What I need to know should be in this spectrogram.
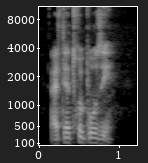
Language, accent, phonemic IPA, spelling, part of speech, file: French, France, /a tɛt ʁə.po.ze/, à tête reposée, adverb, LL-Q150 (fra)-à tête reposée.wav
- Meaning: in the cold light of day, with a clear head, when one can give one's full attention; calmly, at one's leisure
